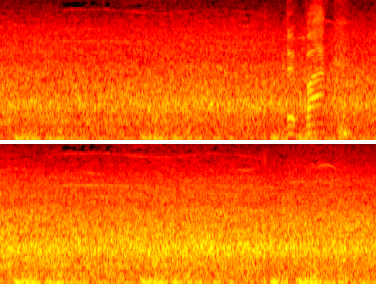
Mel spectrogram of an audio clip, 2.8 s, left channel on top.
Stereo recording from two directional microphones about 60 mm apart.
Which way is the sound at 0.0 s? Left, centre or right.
Right.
